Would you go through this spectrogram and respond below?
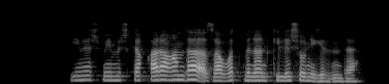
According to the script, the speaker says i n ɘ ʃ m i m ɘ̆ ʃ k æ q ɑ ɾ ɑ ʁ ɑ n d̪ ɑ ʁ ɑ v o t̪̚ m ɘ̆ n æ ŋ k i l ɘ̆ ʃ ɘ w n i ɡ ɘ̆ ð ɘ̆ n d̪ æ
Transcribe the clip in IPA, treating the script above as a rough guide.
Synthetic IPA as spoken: i m ɘ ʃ m i m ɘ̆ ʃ k æ q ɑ ɾ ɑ ʁ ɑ n d̪ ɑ z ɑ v o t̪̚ m ɘ̆ n æ ŋ k i l ɘ̆ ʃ ɘ w n i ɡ ɘ̆ ð ɘ̆ n d̪ æ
